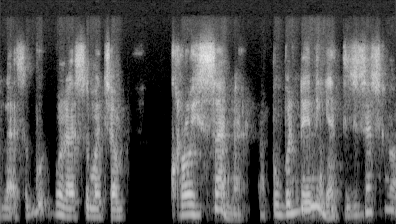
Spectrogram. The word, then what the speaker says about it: croissant: Tapi sometimes bila kita baca menu ni, kita nak sebut pun rasa macam croissant. Apa benda ni? Teacher Sasha, how to pronounce this?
